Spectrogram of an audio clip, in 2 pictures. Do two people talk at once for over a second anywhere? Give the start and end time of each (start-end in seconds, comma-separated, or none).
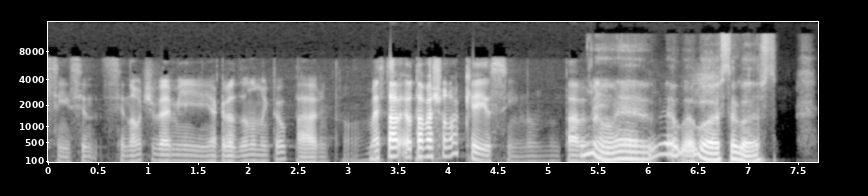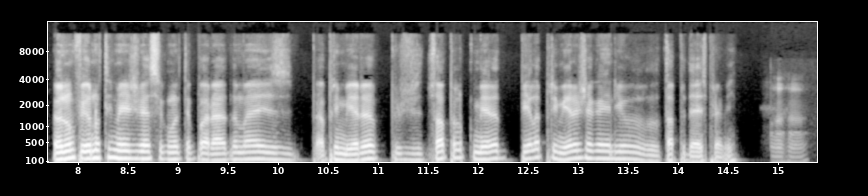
none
